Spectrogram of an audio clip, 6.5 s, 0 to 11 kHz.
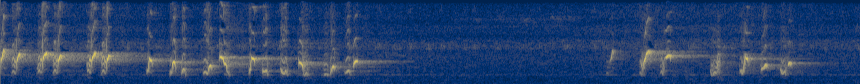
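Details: Streak-eared bulbul decoy luring wild birds, recorded 25 January 2021 when the first wild bird of the year was taken. A long, tumbling, bubbly phrase is followed by silence, then a shorter chattering phrase.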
